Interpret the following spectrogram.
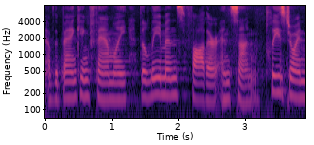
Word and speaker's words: Lehman: In this transition, the pronunciation of their names changed from Ley-mahn, the German, to Lehman which we would be more comfortable with.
